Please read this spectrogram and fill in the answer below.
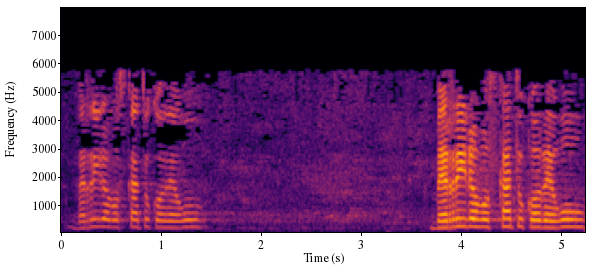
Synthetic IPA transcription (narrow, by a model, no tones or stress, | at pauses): be̞riɾo̞βo̞skat̪uko̞ðeɣu | be̞riɾo̞βo̞skat̪uko̞ðeɣ̞u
